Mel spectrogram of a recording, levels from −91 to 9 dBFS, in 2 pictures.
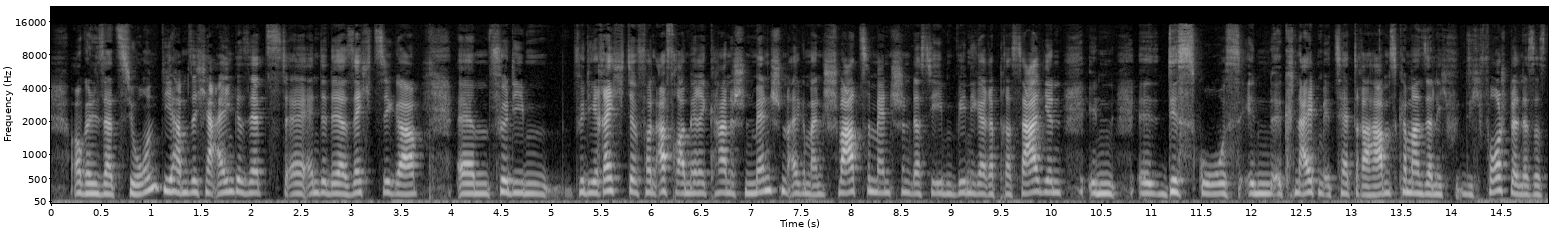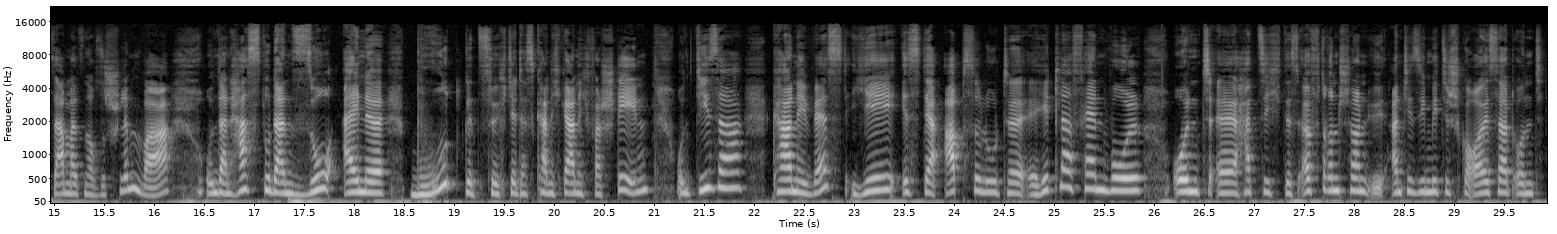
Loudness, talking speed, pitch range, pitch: -22 LUFS, 170 wpm, 200-245 Hz, 220 Hz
